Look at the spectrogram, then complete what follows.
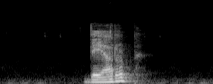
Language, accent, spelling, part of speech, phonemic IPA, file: German, Austria, derb, adjective / adverb, /dɛʁp/, De-at-derb.ogg
- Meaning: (adjective) 1. rough, coarse, rude 2. sturdy, tough 3. pertaining to a manner of intercourse that is wittingly aggressive, purposefully unrefined – cocky, cheeky, flippant, brazen 4. cool, very good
